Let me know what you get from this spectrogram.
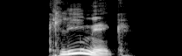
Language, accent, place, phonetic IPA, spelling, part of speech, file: German, Germany, Berlin, [ˈkliːnɪk], Klinik, noun, De-Klinik.ogg
- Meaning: clinic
